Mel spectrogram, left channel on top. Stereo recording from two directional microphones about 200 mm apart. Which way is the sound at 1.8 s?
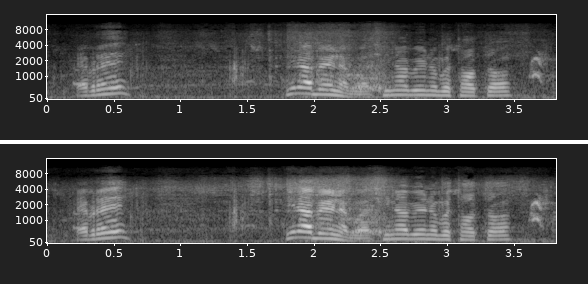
20° left (ahead or behind).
